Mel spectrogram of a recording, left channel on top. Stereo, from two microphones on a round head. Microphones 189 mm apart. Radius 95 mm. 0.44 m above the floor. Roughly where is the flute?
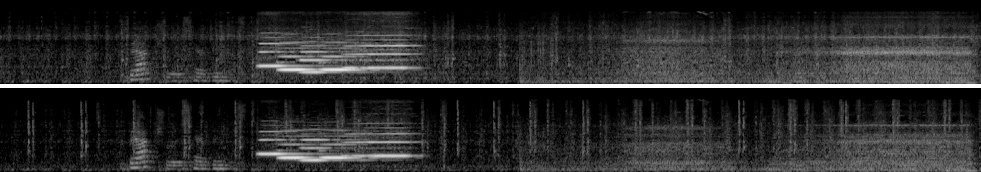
Left.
